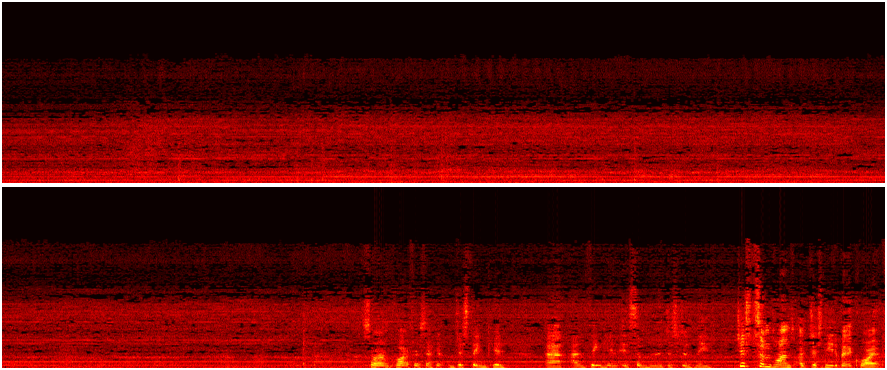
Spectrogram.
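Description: A heat gun blows with a steady whirring hum.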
